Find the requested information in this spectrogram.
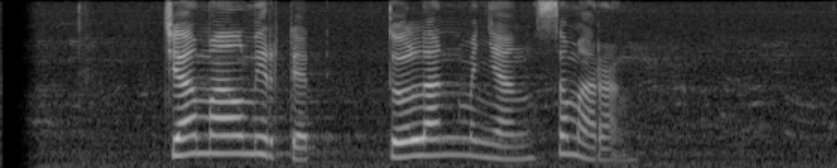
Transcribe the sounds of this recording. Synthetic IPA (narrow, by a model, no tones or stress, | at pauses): d͡ʒ̥amalmirɖ̥ɛt̪̚ | d̪̥olanməɲaŋsəmaɾa̰ŋ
